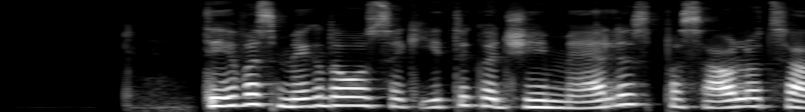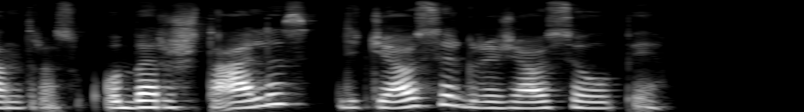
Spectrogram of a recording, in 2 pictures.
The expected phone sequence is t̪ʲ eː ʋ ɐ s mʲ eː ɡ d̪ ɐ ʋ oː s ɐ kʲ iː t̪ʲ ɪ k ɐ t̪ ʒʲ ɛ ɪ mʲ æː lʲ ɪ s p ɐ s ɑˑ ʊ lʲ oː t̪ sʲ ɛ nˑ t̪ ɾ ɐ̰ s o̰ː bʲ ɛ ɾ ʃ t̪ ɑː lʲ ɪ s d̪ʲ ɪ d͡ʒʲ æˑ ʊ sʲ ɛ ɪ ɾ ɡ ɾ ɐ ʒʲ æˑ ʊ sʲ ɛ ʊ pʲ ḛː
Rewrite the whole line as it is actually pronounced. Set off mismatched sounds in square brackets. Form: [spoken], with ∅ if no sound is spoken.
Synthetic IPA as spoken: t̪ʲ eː ʋ ɐ s mʲ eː ɡ d̪ ɐ ʋ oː s ɐ kʲ iː t̪ʲ ɪ k ɐ t̪ ʒʲ ɛ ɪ mʲ æː lʲ ɪ s p ɐ s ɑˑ ʊ lʲ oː t̪ sʲ ɛ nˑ t̪ ɾ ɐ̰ s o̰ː bʲ ɛ ɾ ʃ t̪ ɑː lʲ ɪ s d̪ʲ ɪ d͡ʒʲ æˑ ʊ sʲ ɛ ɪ ɾ ɡ ɾ ɐ ʒʲ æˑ ʊ sʲ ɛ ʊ pʲ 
